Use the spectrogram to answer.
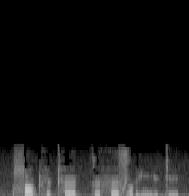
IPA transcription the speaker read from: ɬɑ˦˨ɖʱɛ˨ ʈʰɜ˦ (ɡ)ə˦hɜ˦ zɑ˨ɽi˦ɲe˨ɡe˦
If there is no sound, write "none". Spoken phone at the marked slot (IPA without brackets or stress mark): kː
